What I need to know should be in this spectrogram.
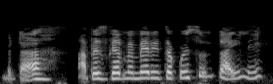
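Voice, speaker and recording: A woman voicing a sharp-tongued traditional mother-in-law who scolds loudly in a cartoon story. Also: normal speed, creaky, dry recording. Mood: indignant. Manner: scolding, shrill and loud. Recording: dull lo-fi dry recording.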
